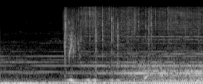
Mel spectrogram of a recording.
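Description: Channel logo intro sting: music with a low drone and several steady held tones, joined about two-thirds of a second in by a hissing sound effect that runs on.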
